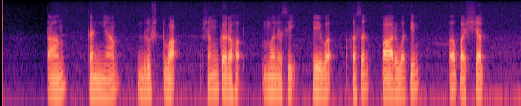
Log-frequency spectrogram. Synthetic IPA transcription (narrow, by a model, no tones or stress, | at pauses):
t̪aːm | kɐnjaːm | d̪ɾuʂʈʋaː | ʂɐŋkɐɾɐɦɐ̆ | mɐnɐsi | eːʋɐ | hɐsɐn | paːɾʋɐt̪im | ɐpɐʃjɐt̪̚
